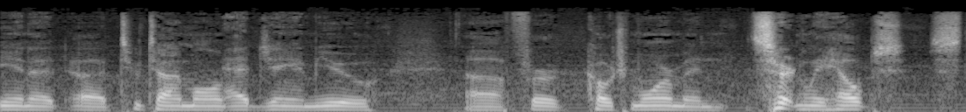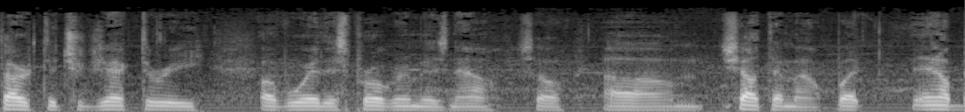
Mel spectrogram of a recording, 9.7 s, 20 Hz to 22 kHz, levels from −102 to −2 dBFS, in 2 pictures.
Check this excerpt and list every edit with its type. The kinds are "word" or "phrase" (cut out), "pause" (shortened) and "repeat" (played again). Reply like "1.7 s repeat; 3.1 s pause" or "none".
1.1 s word; 2.5 s word; 3.7 s word; 6.1 s word; 7.7 s pause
